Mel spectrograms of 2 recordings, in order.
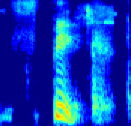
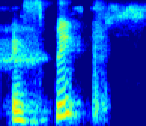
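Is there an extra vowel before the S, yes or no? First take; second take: no; yes. First: No extra vowel sound comes before the S. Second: An extra vowel sound comes before the S. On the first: The speaker calls it right. "Or just without the E?" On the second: The speaker calls it wrong. "Do you have an E here, like a speak? Or just without the E?"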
